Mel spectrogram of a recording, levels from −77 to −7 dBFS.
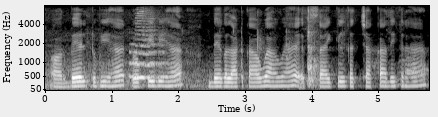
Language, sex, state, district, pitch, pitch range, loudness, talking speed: Hindi, male, Jharkhand, Garhwa, 155 Hz, 145-165 Hz, -18 LUFS, 195 wpm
